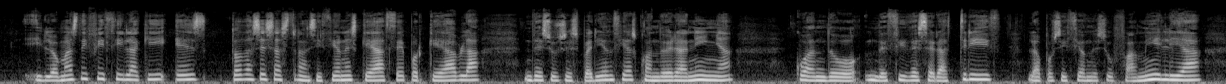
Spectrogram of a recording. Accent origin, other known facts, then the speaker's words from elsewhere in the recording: Granada, Andalusia, Spain; accent: Andalusian; como yo soy de Granada, claro, hablo andaluz en la obra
